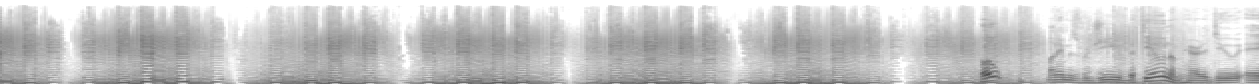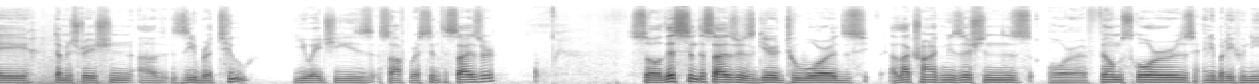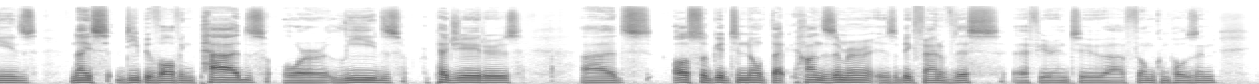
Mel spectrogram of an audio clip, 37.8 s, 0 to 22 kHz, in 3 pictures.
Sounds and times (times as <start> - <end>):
Sampler: 0.0 - 13.7
Speech: 9.8 - 17.6, 18.9 - 30.4, 31.0 - 37.4.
